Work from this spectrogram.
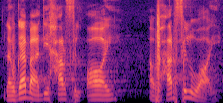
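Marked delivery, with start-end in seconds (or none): none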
